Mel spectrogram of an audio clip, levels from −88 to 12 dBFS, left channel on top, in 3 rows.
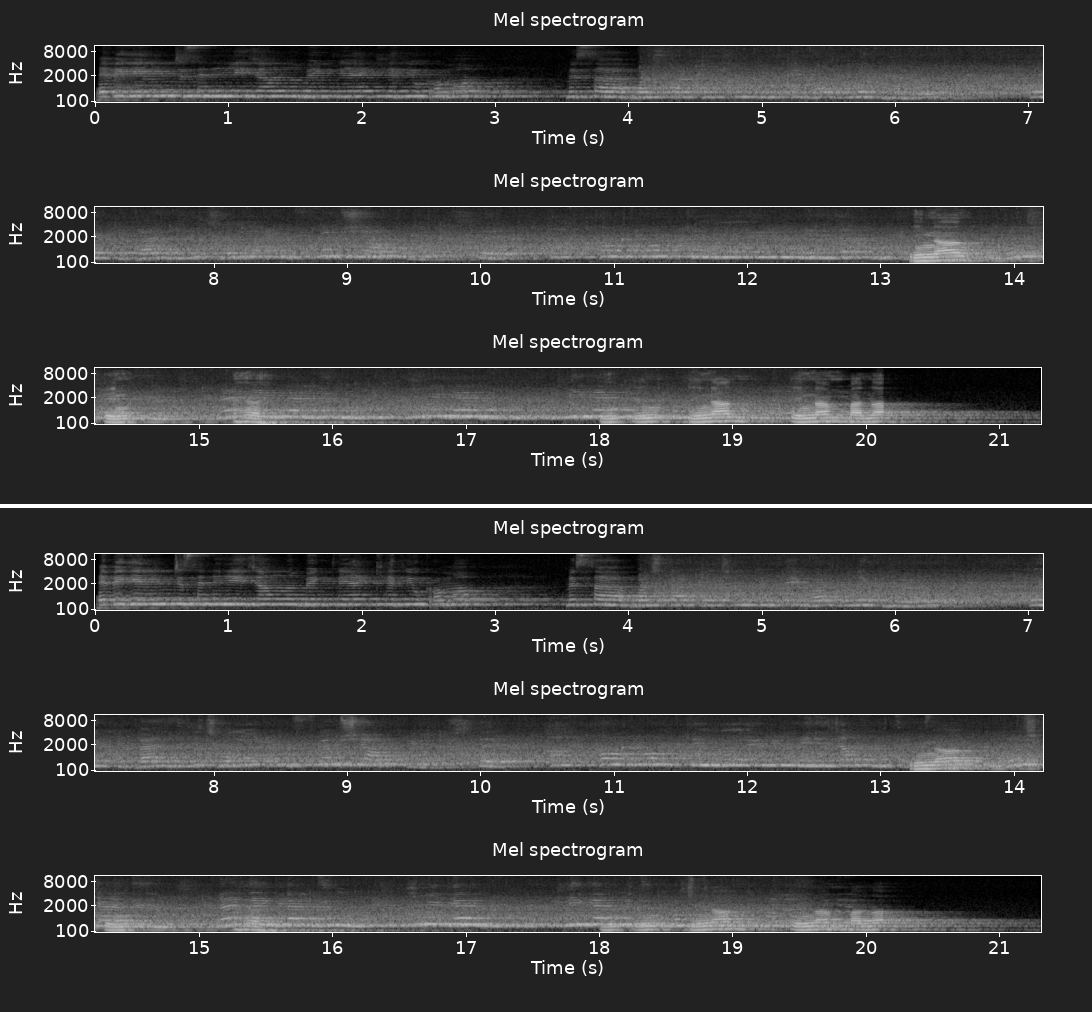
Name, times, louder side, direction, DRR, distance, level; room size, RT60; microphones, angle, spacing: voice 1, 0.0-2.9 3.5-6.3 7.0-14.8 15.1-20.0, equal, 45° right, 2 dB, 2.0 m, -28 dB
sound 1, 4.1-19.6, equal, 5° left, 2.1 m, -35 dB
voice 2, 13.2-13.7 14.3-14.5 15.3-15.5 18.0-19.1 19.4-20.1, left 4 dB, 65° left, 15 dB, 0.4 m, -19 dB
11.0 x 8.6 x 6.4 m, 2.3 s
head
